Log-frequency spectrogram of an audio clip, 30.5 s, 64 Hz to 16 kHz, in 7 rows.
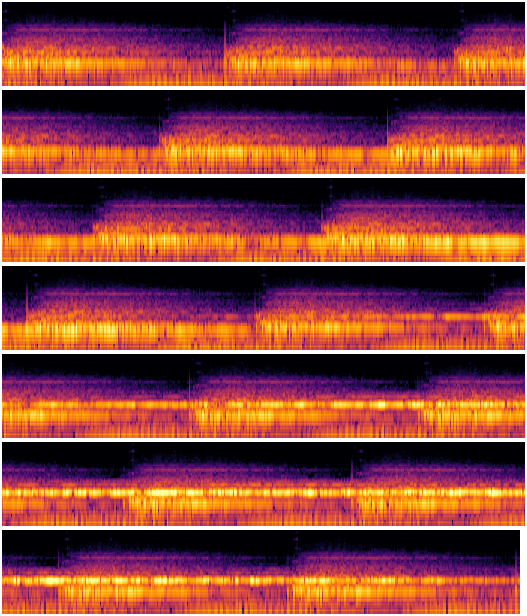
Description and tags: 126 Tense Mysterium
A loop that works very well in the background and adds tension
processed, noisy, loop, 126-bpm, abstract, background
